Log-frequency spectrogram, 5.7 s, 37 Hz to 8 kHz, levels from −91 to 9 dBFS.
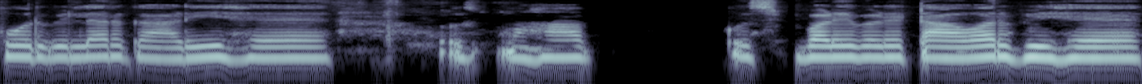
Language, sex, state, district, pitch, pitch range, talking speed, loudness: Hindi, female, Jharkhand, Jamtara, 205 Hz, 200-210 Hz, 105 wpm, -22 LUFS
